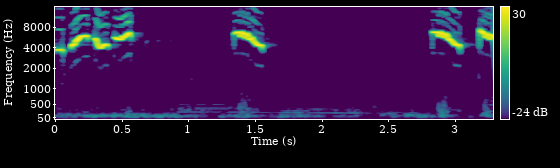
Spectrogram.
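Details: Short excerpt of Oriental white-eye tutoring song for cage birds: three quick high wavering whistles, then a lone drawn-out falling note and two more clear notes at the end.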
